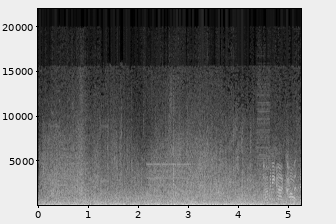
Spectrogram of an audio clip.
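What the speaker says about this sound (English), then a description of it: "How many got caught in that explosion?" A Helios missile impact explosion in the video game Ace Combat 7 rolls out as a loud, sustained roaring blast with dense low rumble, and a voice cuts in briefly near the end.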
